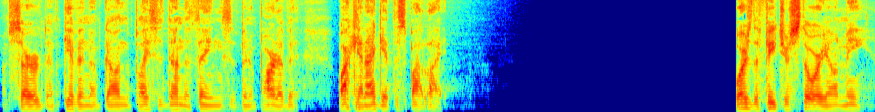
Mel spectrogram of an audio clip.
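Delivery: low, soft, mocking whine; mock church complaint. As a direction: murmur the complaint as a pious grumbler. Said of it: "church people would say it like this".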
